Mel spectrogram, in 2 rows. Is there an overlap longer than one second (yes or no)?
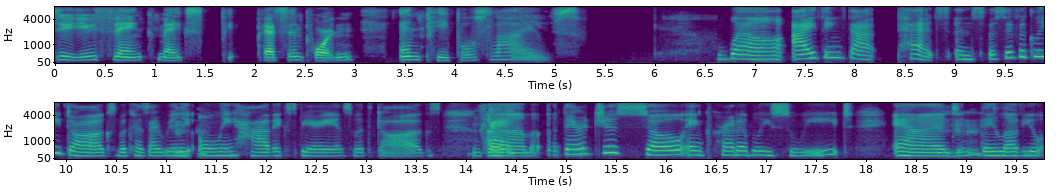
no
